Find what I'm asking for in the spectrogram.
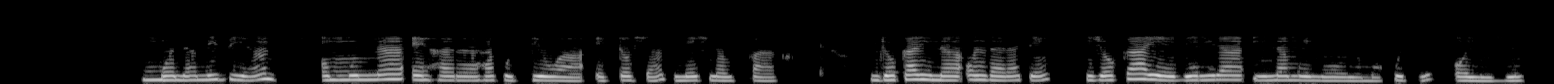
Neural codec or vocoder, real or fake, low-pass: none; real; 3.6 kHz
